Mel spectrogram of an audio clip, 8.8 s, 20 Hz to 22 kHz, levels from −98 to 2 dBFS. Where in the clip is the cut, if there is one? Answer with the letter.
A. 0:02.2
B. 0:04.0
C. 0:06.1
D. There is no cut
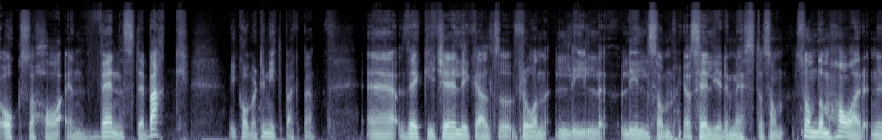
B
